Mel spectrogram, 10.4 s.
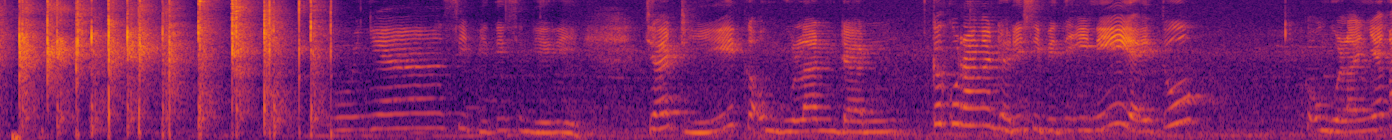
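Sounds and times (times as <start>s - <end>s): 
small group clapping hands in applause: 0.0s - 2.6s
speech: 3.6s - 9.0s, 9.9s - 10.4s.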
